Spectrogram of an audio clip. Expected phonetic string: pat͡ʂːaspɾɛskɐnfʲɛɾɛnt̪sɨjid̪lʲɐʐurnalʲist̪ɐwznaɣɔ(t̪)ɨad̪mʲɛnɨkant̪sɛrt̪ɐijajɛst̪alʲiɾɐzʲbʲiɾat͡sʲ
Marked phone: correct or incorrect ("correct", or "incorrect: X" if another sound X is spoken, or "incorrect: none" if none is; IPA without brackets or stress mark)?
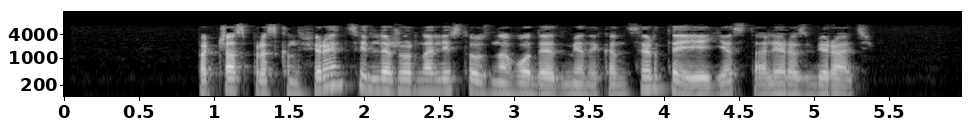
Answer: incorrect: d̪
